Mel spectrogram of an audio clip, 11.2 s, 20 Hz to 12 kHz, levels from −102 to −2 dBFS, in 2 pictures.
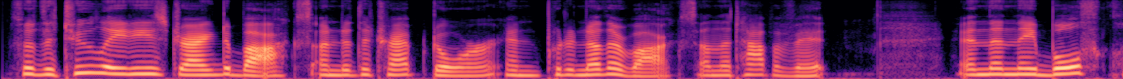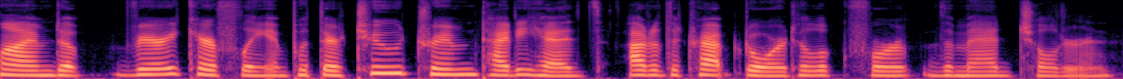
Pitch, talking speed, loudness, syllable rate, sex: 205 Hz, 245 wpm, -22 LUFS, 5.7 syllables/s, female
